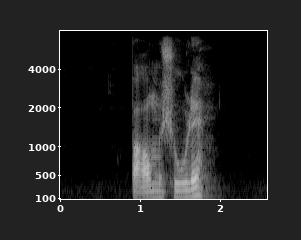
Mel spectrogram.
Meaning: nursery
- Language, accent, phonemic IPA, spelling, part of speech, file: German, Austria, /ˈbaʊ̯mˌʃuːlə/, Baumschule, noun, De-at-Baumschule.ogg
